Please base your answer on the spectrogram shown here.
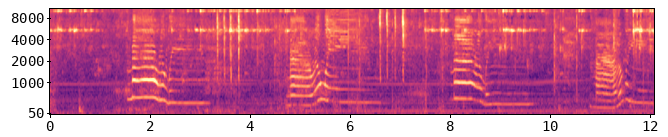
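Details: Female micro teacup silver poodle puppy indoors, giving four drawn-out whines about every three seconds, each starting high and sliding down to a lower, steady tone, with faint clicks and a low steady hum behind.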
